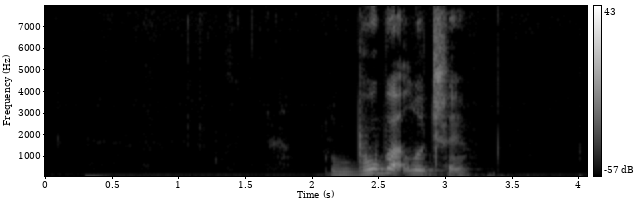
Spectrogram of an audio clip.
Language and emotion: Russian, neutral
